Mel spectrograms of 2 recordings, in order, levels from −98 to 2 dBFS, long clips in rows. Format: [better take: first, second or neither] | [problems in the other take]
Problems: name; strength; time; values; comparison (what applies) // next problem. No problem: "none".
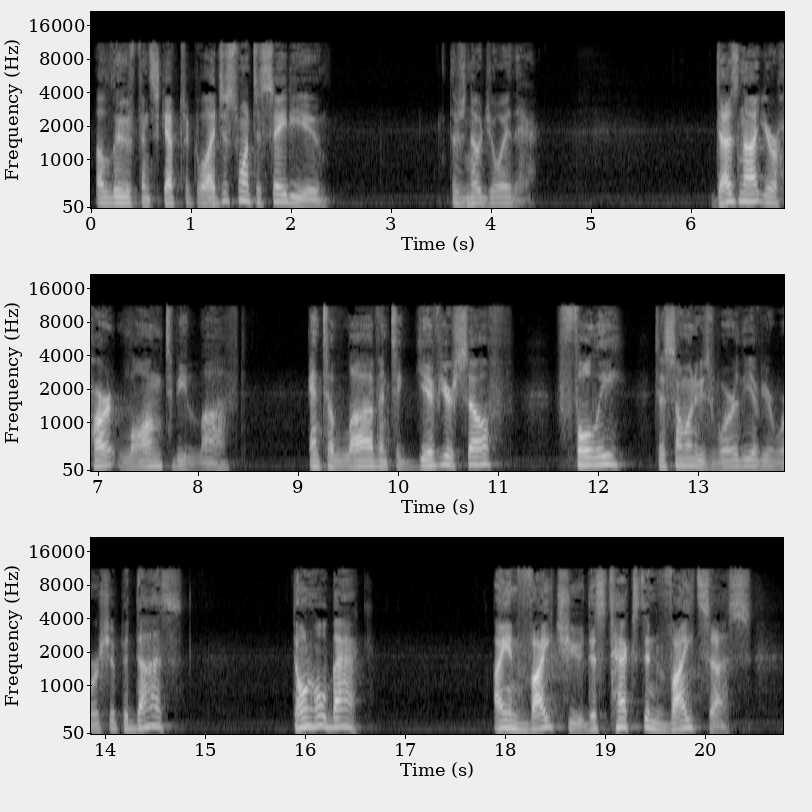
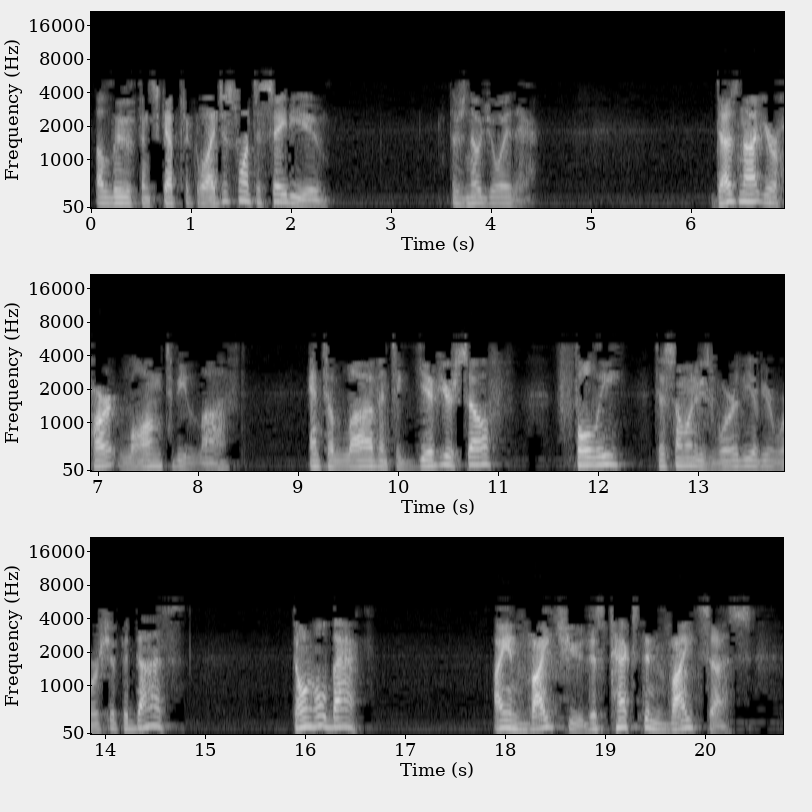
first | garbled, watery; badly; nothing above 4.5 kHz; slightly in the first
